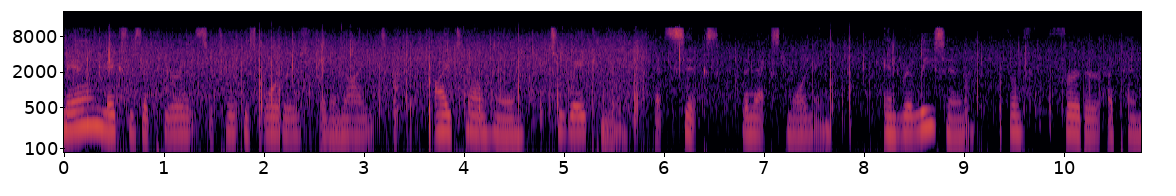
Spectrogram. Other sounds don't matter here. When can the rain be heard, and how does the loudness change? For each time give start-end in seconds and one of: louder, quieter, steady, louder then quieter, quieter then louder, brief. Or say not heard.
0.0-10.7 quieter.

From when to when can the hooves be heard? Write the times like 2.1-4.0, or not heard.
not heard.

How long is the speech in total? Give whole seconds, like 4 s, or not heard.
11 s.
